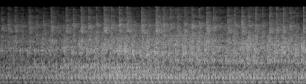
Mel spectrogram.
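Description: A Yamaha Velox motorcycle engine that was refreshed and later cracked idles loudly and steadily up close, with a continuous buzzing drone throughout.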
